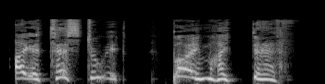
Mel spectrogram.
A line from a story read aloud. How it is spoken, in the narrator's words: she said, her voice quavering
